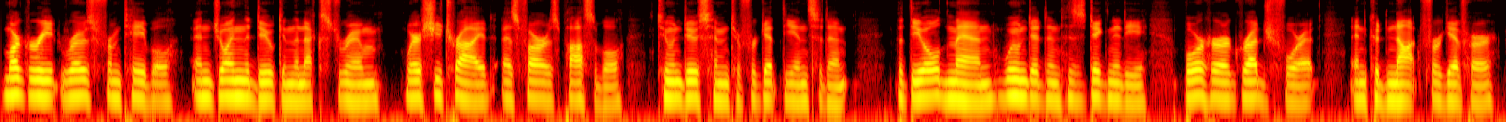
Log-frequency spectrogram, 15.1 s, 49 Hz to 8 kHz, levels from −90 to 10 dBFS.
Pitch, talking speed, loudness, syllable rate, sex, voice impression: 130 Hz, 180 wpm, -21 LUFS, 4.9 syllables/s, male, very masculine, old, slightly thick, slightly tensed, slightly weak, slightly bright, soft, slightly muffled, slightly halting, slightly raspy, slightly cool, intellectual, slightly refreshing, sincere, calm, mature, friendly, slightly reassuring, unique, slightly elegant, wild, slightly sweet, lively, kind, modest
